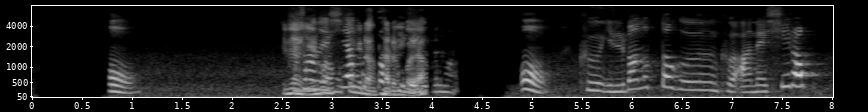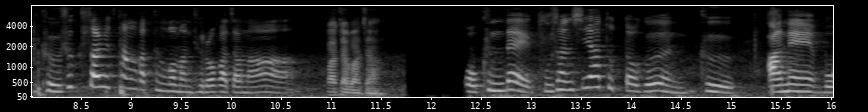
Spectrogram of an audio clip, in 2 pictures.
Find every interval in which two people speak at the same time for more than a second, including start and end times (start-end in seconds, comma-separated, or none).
2.5-3.9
